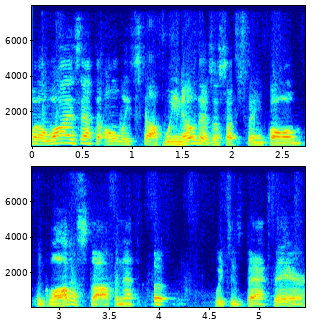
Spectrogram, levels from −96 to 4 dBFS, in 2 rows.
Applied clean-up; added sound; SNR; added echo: neural separator model SepFormer DNS4.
